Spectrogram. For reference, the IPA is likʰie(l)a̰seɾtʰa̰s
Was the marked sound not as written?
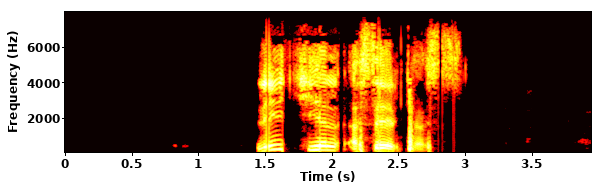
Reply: no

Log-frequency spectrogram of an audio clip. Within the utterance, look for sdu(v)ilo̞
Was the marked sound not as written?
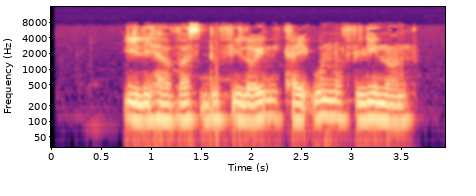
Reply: yes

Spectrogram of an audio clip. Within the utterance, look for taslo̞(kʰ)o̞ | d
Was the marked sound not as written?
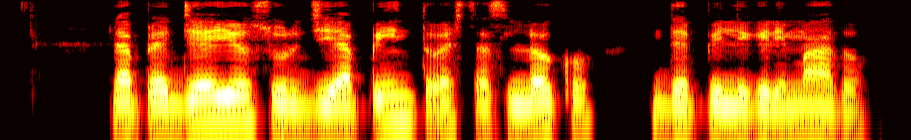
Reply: yes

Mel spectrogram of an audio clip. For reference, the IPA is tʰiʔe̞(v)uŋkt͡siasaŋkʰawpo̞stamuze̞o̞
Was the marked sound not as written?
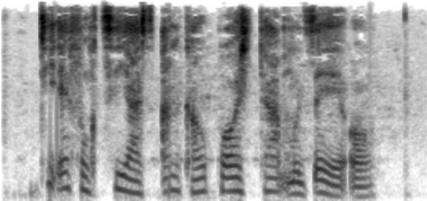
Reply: yes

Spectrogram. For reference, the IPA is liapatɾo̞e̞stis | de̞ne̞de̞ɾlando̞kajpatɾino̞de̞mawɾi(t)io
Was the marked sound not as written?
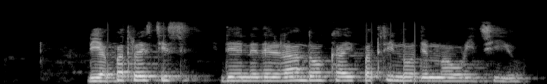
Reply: yes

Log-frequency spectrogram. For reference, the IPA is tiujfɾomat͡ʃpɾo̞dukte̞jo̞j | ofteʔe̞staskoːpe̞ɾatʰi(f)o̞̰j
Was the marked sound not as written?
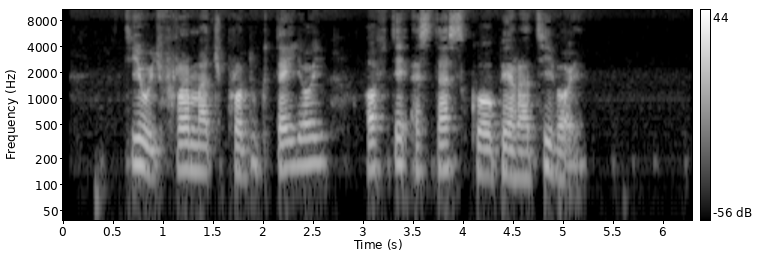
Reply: yes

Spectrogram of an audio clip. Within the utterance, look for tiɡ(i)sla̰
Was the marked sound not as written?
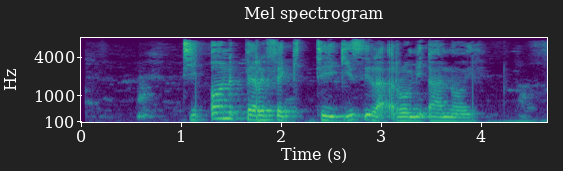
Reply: no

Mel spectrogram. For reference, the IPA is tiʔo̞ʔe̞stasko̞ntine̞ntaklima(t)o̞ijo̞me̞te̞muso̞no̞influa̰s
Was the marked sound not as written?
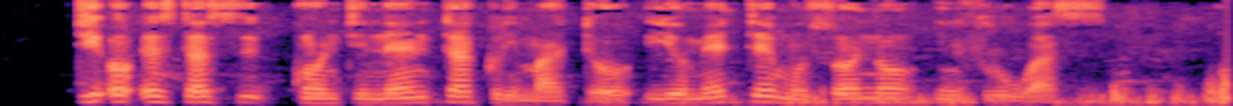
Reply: no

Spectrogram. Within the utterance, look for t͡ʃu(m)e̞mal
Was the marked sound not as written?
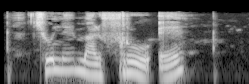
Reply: yes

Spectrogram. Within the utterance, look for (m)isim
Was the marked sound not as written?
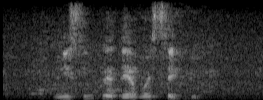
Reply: yes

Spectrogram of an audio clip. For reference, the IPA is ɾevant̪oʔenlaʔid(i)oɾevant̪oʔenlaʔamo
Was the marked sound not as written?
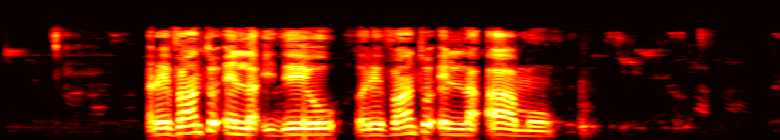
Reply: yes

